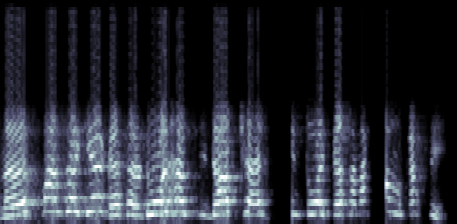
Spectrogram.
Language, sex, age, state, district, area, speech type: Kashmiri, female, 18-30, Jammu and Kashmir, Ganderbal, rural, conversation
